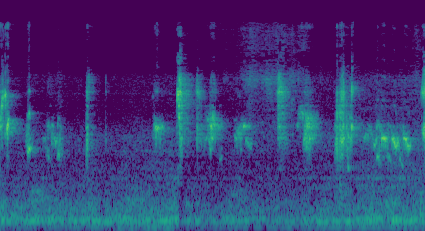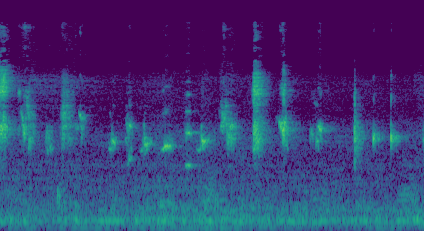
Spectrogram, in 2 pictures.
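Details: Budgerigar in talk training, chattering nonstop as if never taking a breath: busy run of buzzy, clicking and chirping syllables mixed with short whistled squeaks, steady throughout with barely any gaps.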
